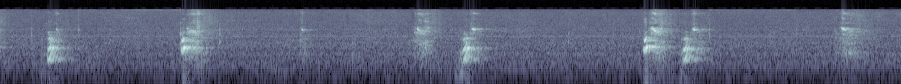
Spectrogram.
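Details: Chowder, a pet dog, making noises while he dreams in his sleep: short muffled woofs and yips, about seven in all, some in quick pairs, separated by quiet breathing-level pauses indoors.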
